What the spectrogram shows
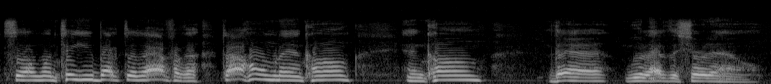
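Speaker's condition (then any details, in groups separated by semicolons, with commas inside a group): Parkinson's syndrome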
